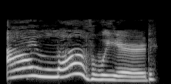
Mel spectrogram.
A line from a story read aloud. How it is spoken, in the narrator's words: exclaimed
